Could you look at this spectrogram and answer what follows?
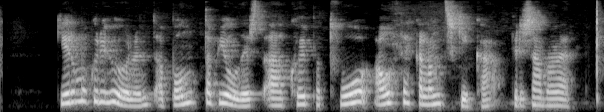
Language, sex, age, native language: Icelandic, female, 50-59, Icelandic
